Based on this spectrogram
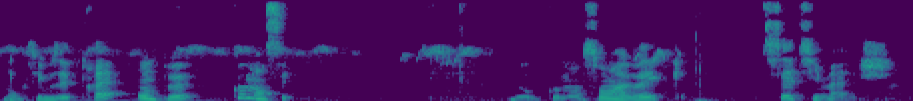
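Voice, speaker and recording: A woman kindergarten teacher giving a home video lesson to young children, with slow, patient instructions, counting aloud and repeating words. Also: sits high, expressive, slight background noise.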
